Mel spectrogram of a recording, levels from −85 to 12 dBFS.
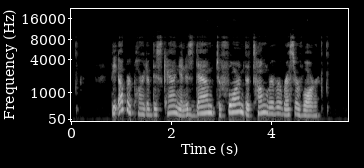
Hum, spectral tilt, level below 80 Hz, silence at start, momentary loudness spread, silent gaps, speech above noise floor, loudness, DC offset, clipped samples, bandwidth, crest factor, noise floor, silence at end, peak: none; -4.5 dB/octave; -62 dBFS; 0.8 s; 8 LU; none; 43 dB; -22 LUFS; under 0.1%; under 0.1%; 9.4 kHz; 18 dB; -65 dBFS; 0.4 s; -4 dBFS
